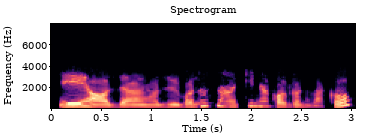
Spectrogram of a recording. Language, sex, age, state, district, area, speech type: Nepali, female, 30-45, West Bengal, Kalimpong, rural, conversation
